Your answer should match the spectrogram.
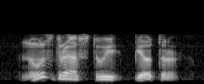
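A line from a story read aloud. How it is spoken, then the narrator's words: Resonant voice. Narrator (Russian): звучным голосом произнес нежданный гость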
